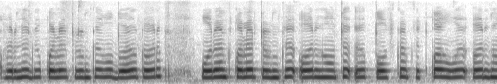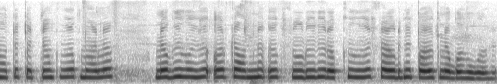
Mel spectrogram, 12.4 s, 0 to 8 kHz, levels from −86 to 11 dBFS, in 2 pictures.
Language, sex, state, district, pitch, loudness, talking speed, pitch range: Hindi, female, Bihar, Purnia, 255 Hz, -15 LUFS, 185 wpm, 245-260 Hz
